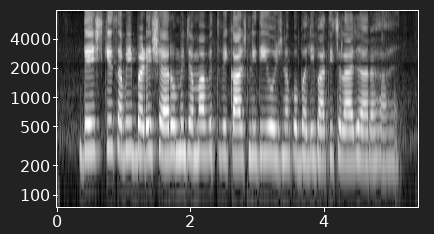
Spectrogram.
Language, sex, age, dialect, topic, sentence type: Hindi, female, 18-24, Marwari Dhudhari, banking, statement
